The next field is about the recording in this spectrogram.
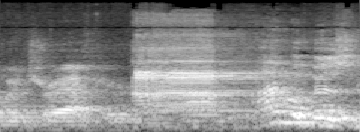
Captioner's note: buzzer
